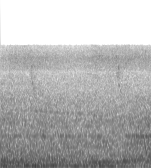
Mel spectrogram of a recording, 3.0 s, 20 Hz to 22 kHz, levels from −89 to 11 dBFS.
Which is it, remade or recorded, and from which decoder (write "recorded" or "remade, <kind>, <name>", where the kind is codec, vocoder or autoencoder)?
recorded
